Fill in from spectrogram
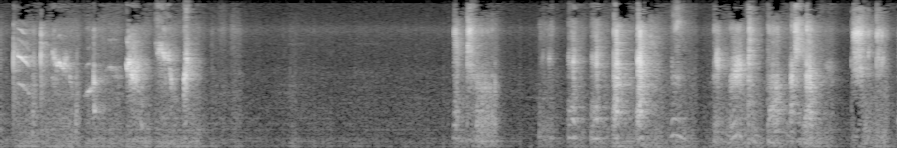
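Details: Captive male budgie persistently courting a female indoors; bursts of dense scratchy warbling and squeaky chirps, a quiet pause of about two seconds, then more busy chattering.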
